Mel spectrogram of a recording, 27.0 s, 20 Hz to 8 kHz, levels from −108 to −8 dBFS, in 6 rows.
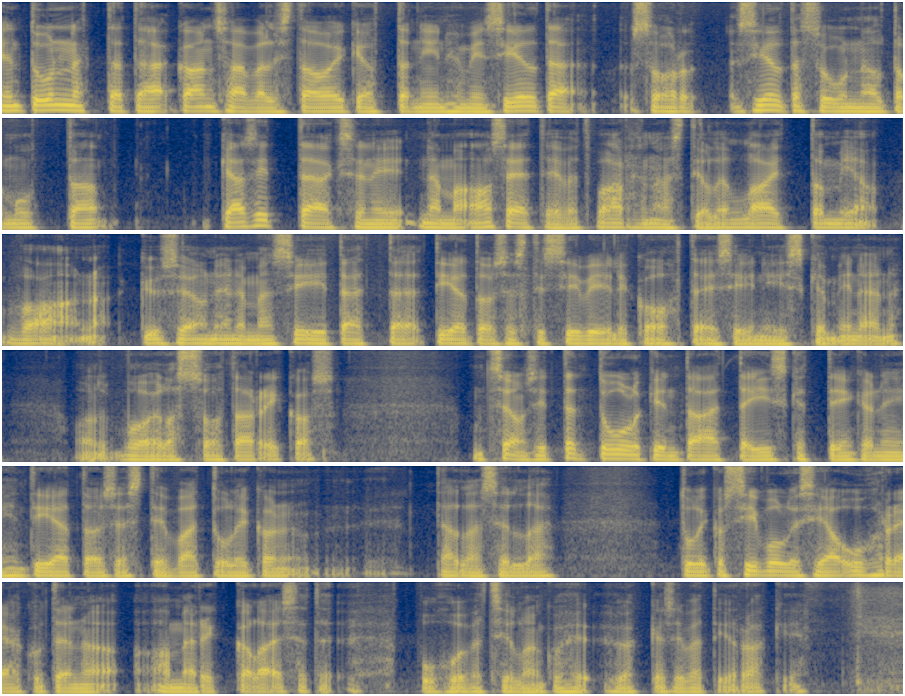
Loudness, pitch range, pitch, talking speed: -22 LUFS, 95-110 Hz, 100 Hz, 120 wpm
